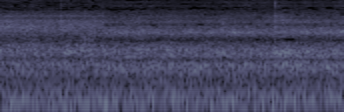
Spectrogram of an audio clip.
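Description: Steady background hum and hiss with no distinct event.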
